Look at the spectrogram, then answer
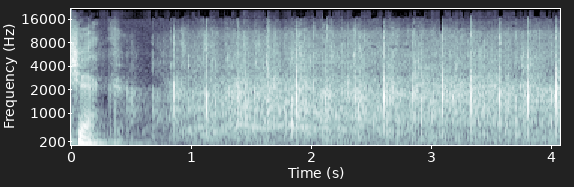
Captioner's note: audience claps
